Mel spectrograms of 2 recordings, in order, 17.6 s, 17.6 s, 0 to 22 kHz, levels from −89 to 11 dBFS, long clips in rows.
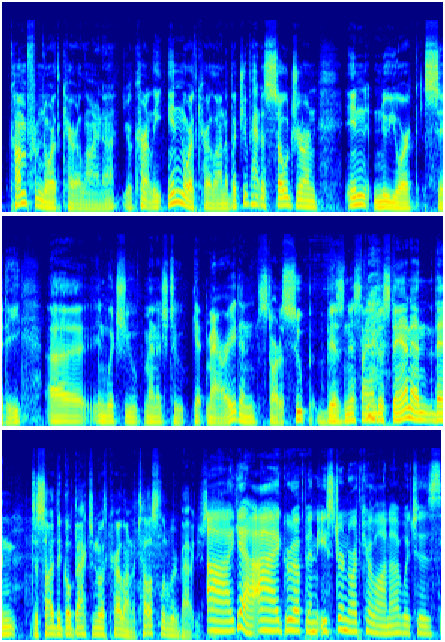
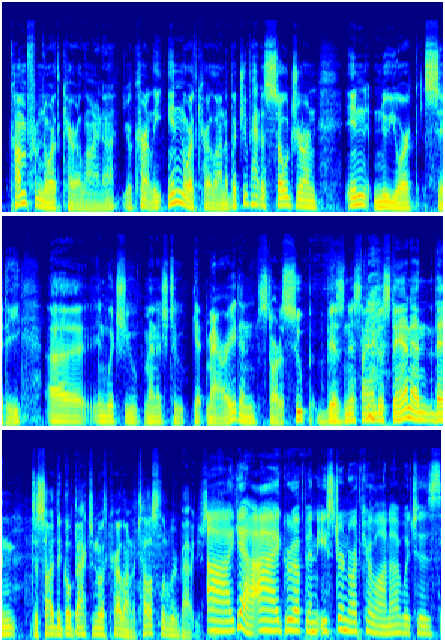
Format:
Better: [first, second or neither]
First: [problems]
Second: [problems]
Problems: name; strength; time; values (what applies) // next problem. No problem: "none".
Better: neither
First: none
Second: none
